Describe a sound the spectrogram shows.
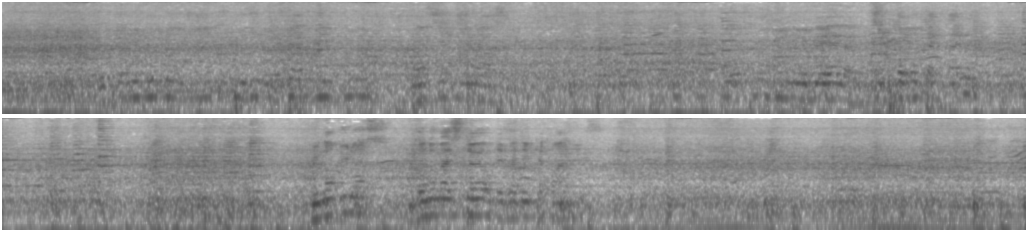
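A towed trailer rattles over the road.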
